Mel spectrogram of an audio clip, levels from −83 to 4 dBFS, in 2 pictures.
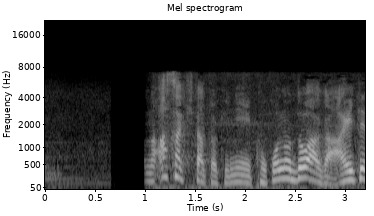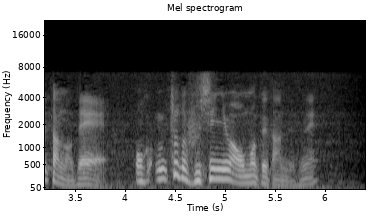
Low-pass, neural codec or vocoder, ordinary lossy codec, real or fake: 7.2 kHz; none; AAC, 32 kbps; real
